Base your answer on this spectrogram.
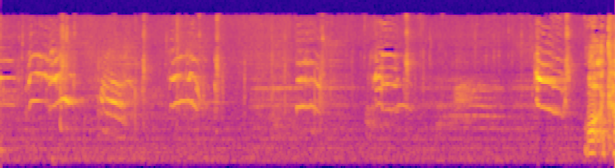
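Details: Ragdoll kittens raised in a home cattery in central Kansas give a run of high, arching mews, several overlapping and bending up then down, about every half second, with a soft indoor background and a brief rustling burst at the end.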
